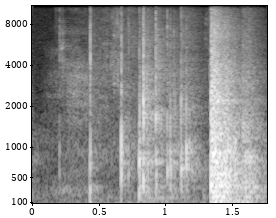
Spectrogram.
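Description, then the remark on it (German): A mobile phone is fumbled with a few light taps and knocks, then accidentally drops onto a surface with a sudden loud clattering thud that quickly fades. “Das war keine Absicht von mir, mein Handy ist runtergefallen.”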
